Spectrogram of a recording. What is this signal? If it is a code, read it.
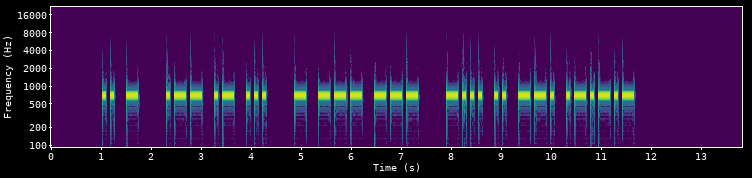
Morse code, heard as a keyed tone, about 16 wpm, 700 Hz. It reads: IT WAS TOO BIG.
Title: Sentences from Top 1000 Words - Review Part 1 - 15wpm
